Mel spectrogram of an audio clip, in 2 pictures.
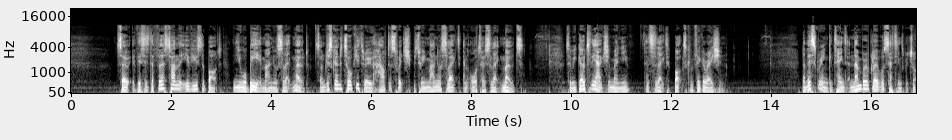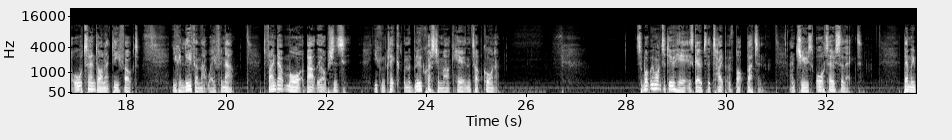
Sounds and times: Speech: 0.9 - 9.1, 9.9 - 13.2, 14.6 - 18.3, 18.9 - 20.2, 20.8 - 25.5, 28.2 - 32.8, 33.6 - 33.8.

